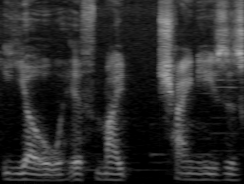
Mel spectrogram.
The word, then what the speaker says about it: You: As a matter of fact, uh we are now in It says U Province, but this is pronounced Yo, if my Chinese is correct, uh whoever originally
